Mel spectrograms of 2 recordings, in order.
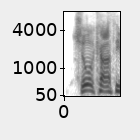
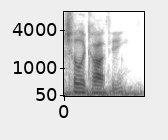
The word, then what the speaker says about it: Chillicothe: Apparently, such a funny word, Chillicothe. I think that's how you pronounce it. That's how I've heard it pronounced. So Chillicothe.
